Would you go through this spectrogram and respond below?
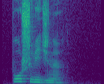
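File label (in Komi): "пушвидзны", Komi, female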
